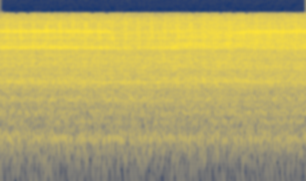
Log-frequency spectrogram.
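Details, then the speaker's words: Old Ford Falcon with points ignition, warmed up after running a while, idles with a steady, even hum, no misses, knocks or surges, smooth as a sewing machine; normal idle. "tell you it's smooth man like a damn sewing machine not bad for how old it is"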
